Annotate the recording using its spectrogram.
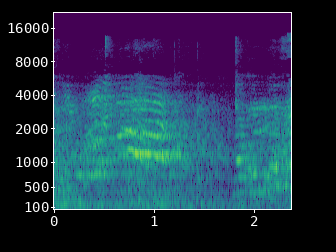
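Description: Children's voices shouting and calling out to each other, loudest about half a second in.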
